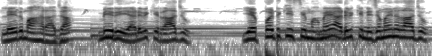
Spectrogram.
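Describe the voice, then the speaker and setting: A man's voice: high voice, normal speed, over music, lightly acted. A man voicing a brave, kind, fatherly crocodile in a children's cartoon, speaking earnestly. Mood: humble. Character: brave kind blue crocodile, cursed hunter, fatherly protector. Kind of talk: Telugu children's cartoon voice acting.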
